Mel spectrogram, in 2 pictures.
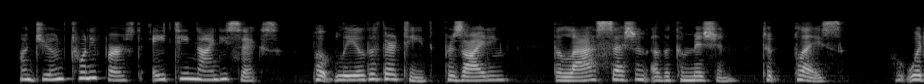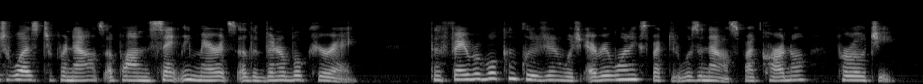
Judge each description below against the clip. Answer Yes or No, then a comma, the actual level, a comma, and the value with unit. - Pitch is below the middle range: No, high, 195 Hz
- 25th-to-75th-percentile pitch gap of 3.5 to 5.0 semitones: No, average, 3.1 semitones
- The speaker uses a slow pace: Yes, slow, 125 wpm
